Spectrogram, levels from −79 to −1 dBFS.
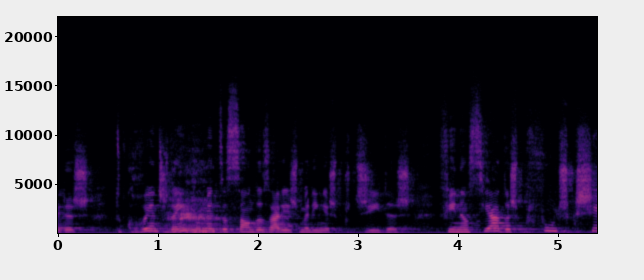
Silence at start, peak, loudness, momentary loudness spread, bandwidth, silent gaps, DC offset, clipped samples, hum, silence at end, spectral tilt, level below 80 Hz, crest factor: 0 s; -24 dBFS; -43 LUFS; 9 LU; 18 kHz; none; under 0.1%; under 0.1%; none; 0 s; -2.5 dB/octave; -64 dBFS; 20 dB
